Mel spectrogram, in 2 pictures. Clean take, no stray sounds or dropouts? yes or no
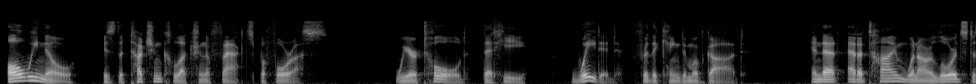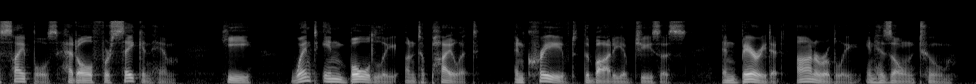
yes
